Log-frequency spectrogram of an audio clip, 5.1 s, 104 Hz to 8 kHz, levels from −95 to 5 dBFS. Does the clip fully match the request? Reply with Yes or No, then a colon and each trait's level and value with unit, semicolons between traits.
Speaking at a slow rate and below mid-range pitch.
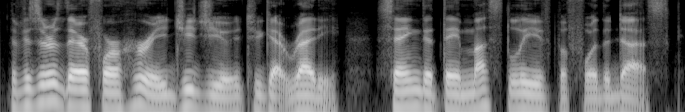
No: average, 185 wpm; low, 110 Hz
